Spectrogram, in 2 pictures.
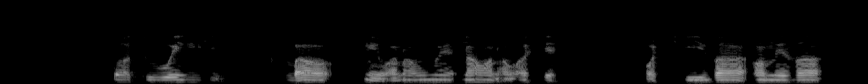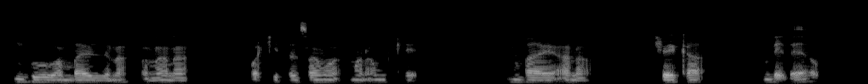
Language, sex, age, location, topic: Swahili, male, 18-24, Wajir, health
